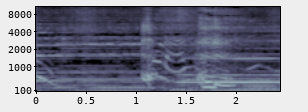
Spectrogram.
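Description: Two newly hatched baby creatures give high, squeaky, wailing calls that glide up and down, about halfway through, over soft background music with held notes.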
